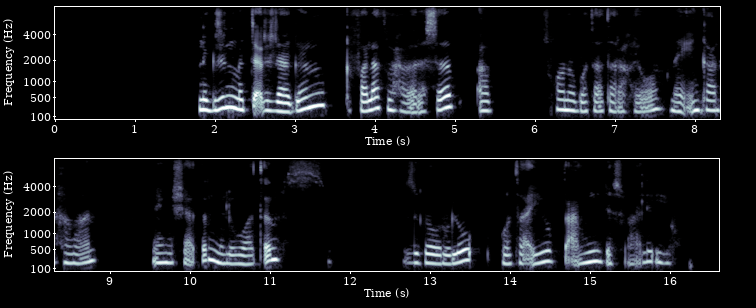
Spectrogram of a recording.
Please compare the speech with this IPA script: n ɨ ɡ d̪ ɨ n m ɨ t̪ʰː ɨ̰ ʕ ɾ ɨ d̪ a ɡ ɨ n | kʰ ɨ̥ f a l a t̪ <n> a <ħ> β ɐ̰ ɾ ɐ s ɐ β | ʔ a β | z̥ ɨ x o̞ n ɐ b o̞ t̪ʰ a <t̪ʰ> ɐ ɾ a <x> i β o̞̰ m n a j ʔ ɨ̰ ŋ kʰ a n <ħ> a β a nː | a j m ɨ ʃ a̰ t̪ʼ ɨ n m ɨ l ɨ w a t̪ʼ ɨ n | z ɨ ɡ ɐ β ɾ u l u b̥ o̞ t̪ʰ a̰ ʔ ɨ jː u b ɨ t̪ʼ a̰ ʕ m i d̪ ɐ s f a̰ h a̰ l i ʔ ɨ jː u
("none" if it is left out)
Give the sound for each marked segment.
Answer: m, ħ, t̪ʰ, x, h

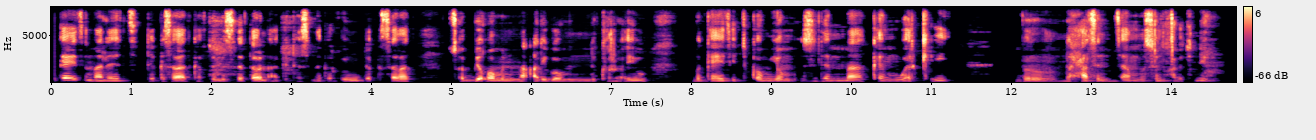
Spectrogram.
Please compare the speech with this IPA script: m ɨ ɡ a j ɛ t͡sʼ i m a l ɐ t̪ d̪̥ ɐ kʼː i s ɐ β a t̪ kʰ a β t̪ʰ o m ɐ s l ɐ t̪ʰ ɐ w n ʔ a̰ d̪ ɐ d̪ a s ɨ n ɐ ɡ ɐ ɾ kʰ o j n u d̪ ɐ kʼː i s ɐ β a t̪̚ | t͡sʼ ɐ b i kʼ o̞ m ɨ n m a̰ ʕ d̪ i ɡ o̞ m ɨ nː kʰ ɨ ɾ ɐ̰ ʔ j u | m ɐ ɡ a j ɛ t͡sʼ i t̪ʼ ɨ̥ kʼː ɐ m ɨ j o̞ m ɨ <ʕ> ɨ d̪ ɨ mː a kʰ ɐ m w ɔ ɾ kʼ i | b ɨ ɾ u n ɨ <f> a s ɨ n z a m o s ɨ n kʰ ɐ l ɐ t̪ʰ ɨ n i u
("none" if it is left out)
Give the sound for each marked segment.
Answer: z, ħ

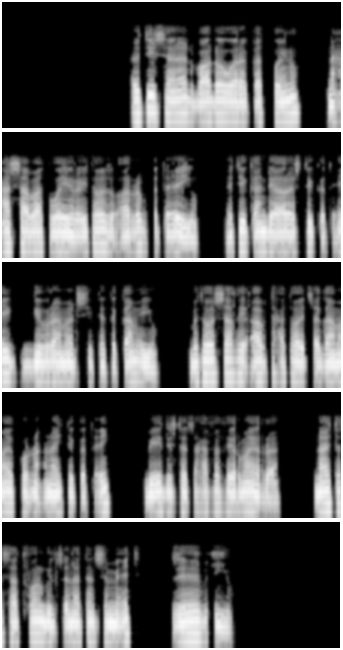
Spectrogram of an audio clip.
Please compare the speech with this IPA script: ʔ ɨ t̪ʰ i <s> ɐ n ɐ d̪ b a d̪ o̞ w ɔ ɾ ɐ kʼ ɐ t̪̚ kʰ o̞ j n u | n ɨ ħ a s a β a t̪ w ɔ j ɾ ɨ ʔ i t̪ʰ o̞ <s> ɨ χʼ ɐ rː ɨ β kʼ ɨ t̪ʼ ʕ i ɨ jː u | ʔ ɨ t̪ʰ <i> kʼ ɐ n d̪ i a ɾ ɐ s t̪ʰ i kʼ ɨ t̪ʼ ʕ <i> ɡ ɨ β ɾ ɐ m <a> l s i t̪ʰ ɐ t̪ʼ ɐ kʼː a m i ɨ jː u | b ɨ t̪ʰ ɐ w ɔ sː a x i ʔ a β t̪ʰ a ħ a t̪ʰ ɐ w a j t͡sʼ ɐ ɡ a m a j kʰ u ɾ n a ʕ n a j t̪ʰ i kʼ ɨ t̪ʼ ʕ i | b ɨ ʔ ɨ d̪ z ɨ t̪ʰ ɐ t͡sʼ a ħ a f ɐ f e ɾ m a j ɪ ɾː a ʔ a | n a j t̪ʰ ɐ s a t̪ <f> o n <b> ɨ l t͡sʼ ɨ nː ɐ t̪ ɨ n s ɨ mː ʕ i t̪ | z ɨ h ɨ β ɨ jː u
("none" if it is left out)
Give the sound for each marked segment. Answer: s, z, i, i, ɐ, f, ɡ

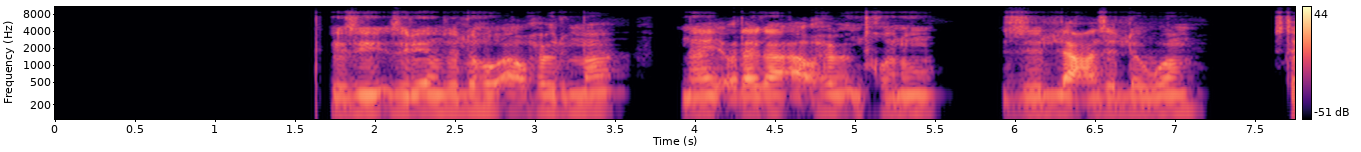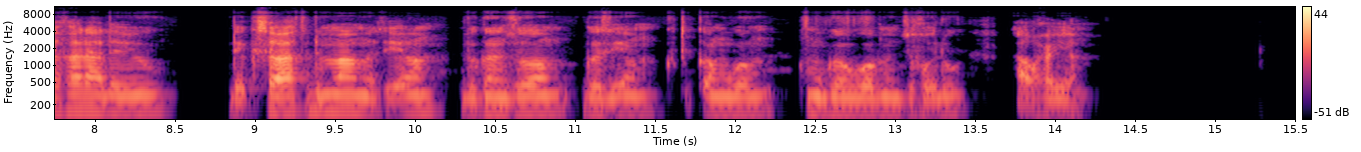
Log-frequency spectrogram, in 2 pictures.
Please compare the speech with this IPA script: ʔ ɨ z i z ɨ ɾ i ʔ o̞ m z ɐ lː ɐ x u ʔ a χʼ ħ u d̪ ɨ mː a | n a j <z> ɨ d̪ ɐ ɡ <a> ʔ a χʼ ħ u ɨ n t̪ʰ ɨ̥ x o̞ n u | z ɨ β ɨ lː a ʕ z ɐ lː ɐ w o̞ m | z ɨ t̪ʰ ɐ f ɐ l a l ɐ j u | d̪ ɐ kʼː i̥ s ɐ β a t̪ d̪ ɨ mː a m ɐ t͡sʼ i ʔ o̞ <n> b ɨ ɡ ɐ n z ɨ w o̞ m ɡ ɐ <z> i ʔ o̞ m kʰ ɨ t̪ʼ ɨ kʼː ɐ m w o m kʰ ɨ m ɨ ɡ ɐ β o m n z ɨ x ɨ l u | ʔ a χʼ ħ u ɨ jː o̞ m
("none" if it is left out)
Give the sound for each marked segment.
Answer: ʕ, a, m, z

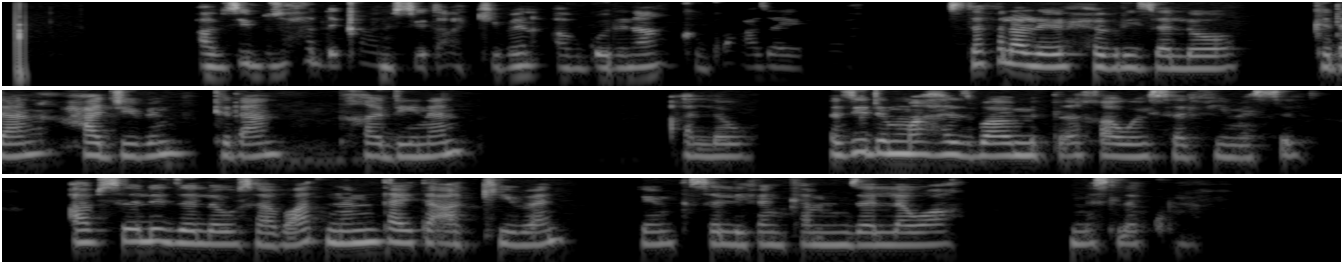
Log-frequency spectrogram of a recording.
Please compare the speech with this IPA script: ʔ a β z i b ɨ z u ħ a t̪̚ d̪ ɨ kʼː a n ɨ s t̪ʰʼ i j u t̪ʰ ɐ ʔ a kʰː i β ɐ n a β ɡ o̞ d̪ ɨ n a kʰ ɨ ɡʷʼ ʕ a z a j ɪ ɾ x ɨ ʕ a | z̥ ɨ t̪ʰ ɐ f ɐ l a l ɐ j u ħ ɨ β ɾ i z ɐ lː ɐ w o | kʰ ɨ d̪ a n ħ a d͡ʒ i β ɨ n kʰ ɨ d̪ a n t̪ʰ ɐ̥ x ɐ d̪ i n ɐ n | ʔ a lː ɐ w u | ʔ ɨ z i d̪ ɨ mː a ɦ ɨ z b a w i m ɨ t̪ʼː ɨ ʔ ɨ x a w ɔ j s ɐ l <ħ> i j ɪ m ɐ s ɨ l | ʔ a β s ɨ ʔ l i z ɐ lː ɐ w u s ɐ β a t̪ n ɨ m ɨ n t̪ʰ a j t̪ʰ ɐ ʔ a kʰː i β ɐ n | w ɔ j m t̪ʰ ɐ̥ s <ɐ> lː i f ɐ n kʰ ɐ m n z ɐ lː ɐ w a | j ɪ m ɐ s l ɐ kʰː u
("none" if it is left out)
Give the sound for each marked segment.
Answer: f, ɐ

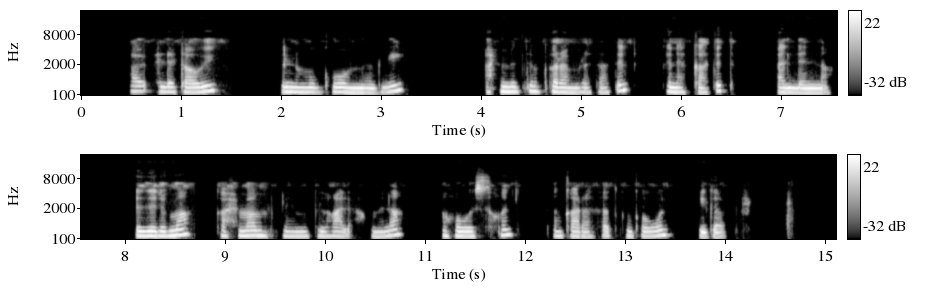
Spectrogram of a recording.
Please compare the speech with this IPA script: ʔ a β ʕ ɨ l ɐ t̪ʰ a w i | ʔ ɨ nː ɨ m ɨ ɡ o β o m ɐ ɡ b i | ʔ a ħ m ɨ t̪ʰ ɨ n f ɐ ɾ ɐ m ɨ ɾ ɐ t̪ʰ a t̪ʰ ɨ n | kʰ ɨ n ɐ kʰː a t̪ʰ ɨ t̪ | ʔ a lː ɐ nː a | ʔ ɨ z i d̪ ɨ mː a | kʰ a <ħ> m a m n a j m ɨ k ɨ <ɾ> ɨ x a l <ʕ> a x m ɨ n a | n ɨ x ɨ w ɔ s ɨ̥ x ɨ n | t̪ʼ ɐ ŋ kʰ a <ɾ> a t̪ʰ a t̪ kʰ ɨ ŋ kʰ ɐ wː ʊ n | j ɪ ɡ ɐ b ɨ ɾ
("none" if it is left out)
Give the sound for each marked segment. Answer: ħ, l, ʕ, ɾ

